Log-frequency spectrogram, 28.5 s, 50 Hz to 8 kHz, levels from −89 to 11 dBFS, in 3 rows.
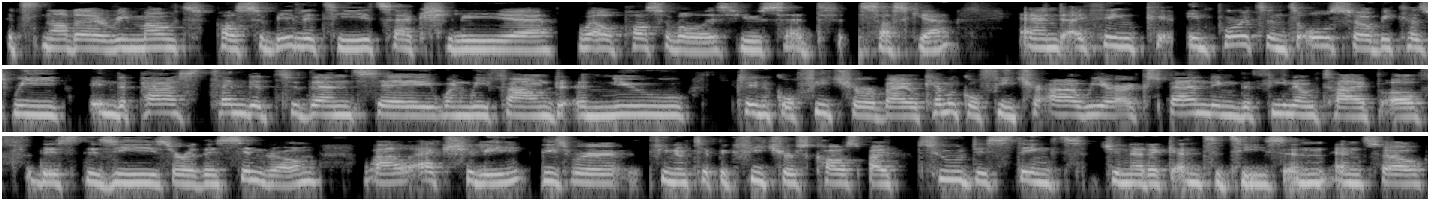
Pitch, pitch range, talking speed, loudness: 200 Hz, 185-220 Hz, 135 wpm, -19 LUFS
